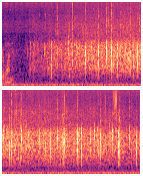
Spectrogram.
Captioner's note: applause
